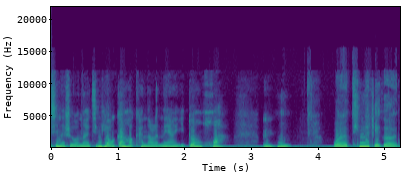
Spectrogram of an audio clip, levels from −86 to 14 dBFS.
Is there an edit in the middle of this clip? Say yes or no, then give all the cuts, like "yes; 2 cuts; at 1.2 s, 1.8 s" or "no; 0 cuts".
yes; 1 cut; at 3.1 s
